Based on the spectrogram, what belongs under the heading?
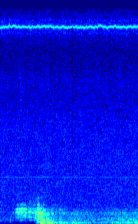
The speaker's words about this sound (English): Now, as they get into the new car, Bill starts the motor. Listen, Peggy.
